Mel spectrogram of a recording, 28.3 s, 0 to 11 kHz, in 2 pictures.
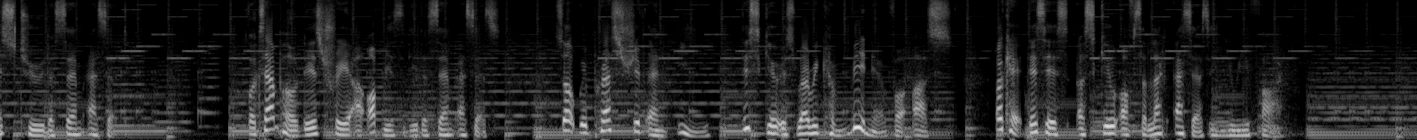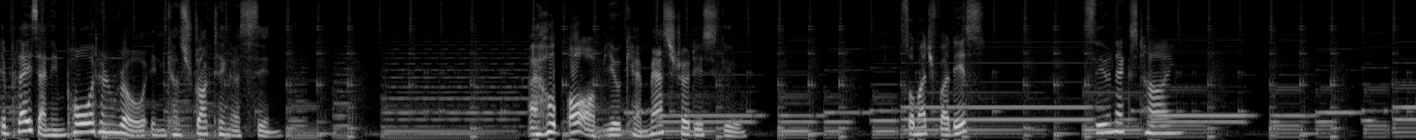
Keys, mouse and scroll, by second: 0.0 alt+right click, 1.5 alt+right click, 2.9 click, 4.9 alt+click, 6.1 shift+e, 6.9 alt+right click, 7.5 alt+click, 9.4 alt+right click, 9.8 alt+click, 10.2 alt+right click.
